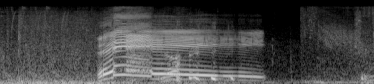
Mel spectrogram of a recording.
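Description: A young man laughs into a close microphone.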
